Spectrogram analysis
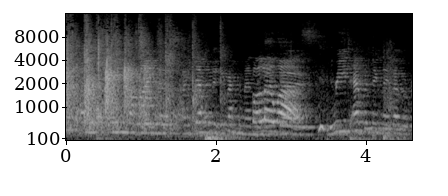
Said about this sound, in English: Thank you very much. If we could have a massive round of applause for all of our panelists. Thank you for coming.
